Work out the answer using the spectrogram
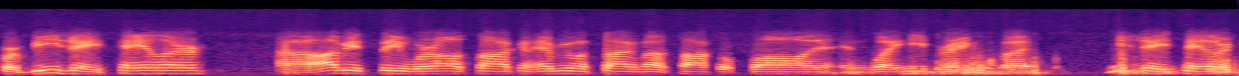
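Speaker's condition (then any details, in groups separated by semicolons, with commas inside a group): No condition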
